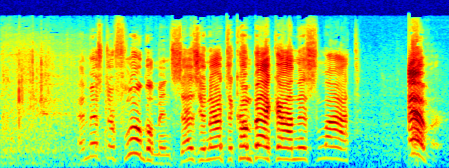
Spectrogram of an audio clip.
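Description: A middle-aged man speaks gruffly.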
